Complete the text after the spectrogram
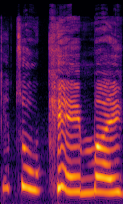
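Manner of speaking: high-pitched, loud, mock tearful little kid crying through. Retelling a finger stick on a little kid, quoting his reply: imitating Ash crying. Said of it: "as he was, like, crying".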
